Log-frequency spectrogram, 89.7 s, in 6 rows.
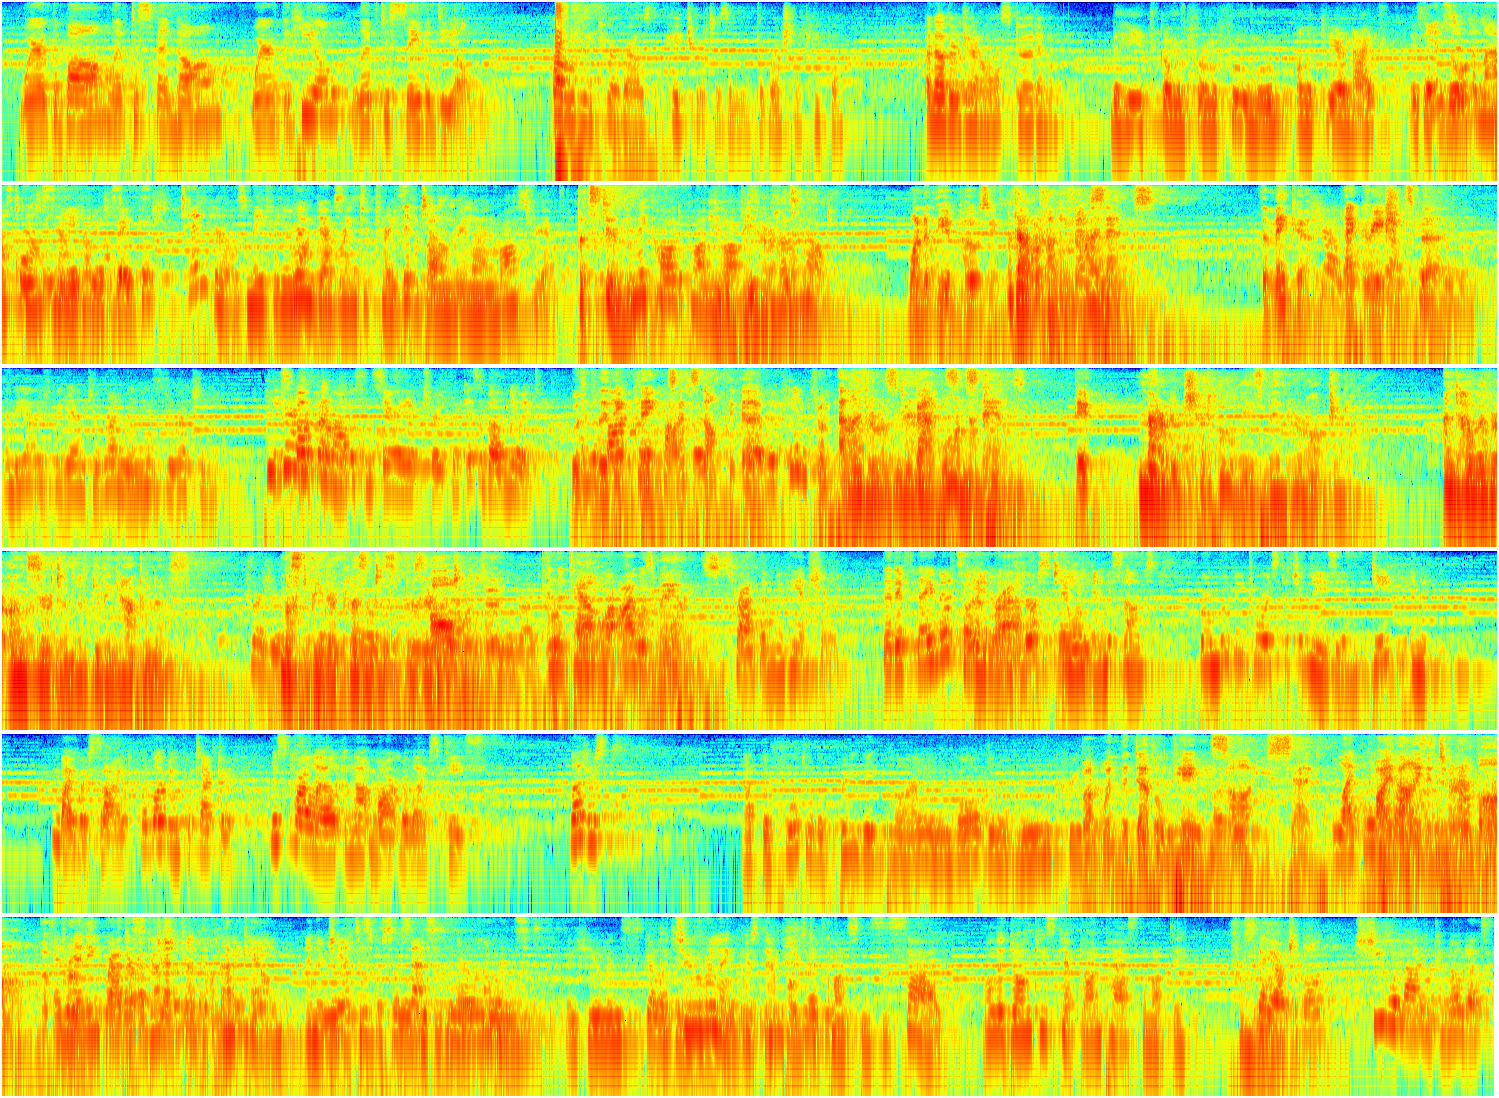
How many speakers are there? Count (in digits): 9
